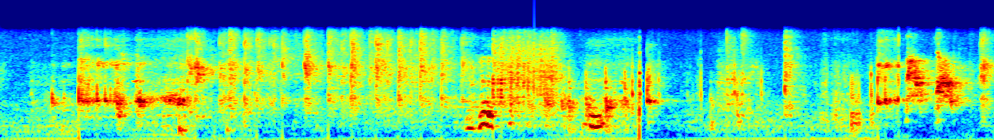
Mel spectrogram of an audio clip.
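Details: A female Miniature Pinscher meeting two Maine Coon cats gives sharp, high barks and yappy vocal bursts, "talking up a storm," while a woman tells her not to bark.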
